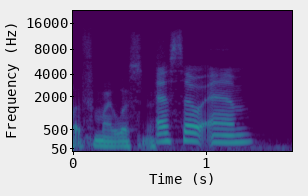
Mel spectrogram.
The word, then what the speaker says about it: Somnium: S-O-M-N-I-U-M. It's phonetic. It's just a weird word.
